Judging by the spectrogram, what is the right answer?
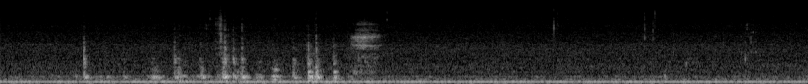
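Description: Steady low electrical hum, with a run of small clicks and taps over a couple of seconds as the soldering iron is lifted off the LVDS connector's pad and set aside, followed by a brief hiss.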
